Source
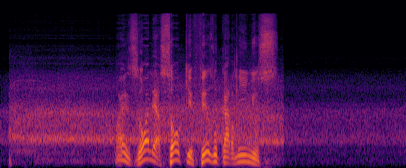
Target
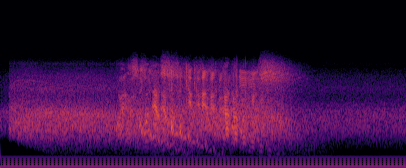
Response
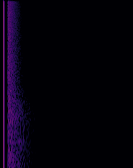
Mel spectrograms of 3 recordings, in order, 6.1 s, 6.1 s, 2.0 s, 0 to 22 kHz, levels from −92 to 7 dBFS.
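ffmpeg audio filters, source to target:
-filter_complex "[0:a]asuperpass=centerf=2100:order=20:qfactor=0.55,asplit=7[a][b][c][d][e][f][g];[b]adelay=127,afreqshift=-100,volume=-4dB[h];[c]adelay=254,afreqshift=-200,volume=-10.9dB[i];[d]adelay=381,afreqshift=-300,volume=-17.9dB[j];[e]adelay=508,afreqshift=-400,volume=-24.8dB[k];[f]adelay=635,afreqshift=-500,volume=-31.7dB[l];[g]adelay=762,afreqshift=-600,volume=-38.7dB[m];[a][h][i][j][k][l][m]amix=inputs=7:normalize=0,aeval=exprs='val(0)+0.00112*(sin(2*PI*50*n/s)+sin(2*PI*2*50*n/s)/2+sin(2*PI*3*50*n/s)/3+sin(2*PI*4*50*n/s)/4+sin(2*PI*5*50*n/s)/5)':c=same"

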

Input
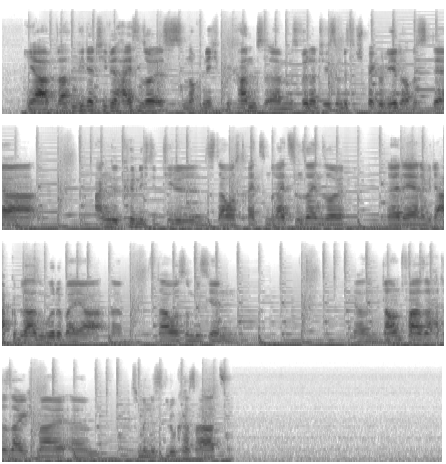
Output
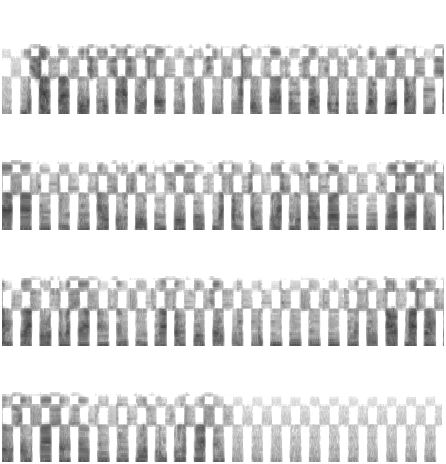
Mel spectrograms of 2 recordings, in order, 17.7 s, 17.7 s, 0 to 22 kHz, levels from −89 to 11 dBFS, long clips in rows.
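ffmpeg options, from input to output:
-filter_complex "[0:a]asettb=1/sr,asplit=3[a][b][c];[a]atrim=end=0.904[d];[b]atrim=start=0.9:end=3.34,asetpts=PTS-STARTPTS,afade=t=in:d=0.004:c=qsin,afade=t=out:st=2.436:d=0.004:c=qsin,equalizer=f=64:t=o:w=1.8:g=-10.5[e];[c]atrim=start=3.336[f];[d][e]acrossfade=d=0.004:c1=hsin:c2=qsin[g];[g][f]acrossfade=d=0.004:c1=qsin:c2=hsin,aeval=exprs='(mod(2.37*val(0)+1,2)-1)/2.37':c=same,aresample=8000,aresample=44100,afftfilt=real='re*gt(sin(2*PI*5.2*pts/sr)*(1-2*mod(floor(b*sr/1024/1400),2)),0)':imag='im*gt(sin(2*PI*5.2*pts/sr)*(1-2*mod(floor(b*sr/1024/1400),2)),0)':win_size=1024:overlap=0.75,volume=1.5dB"

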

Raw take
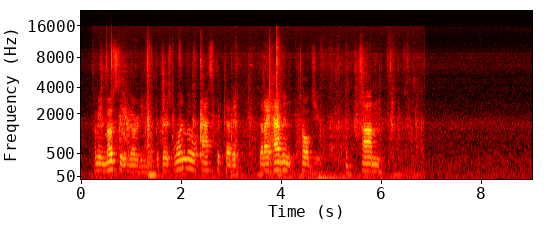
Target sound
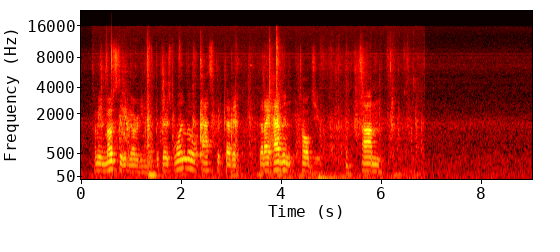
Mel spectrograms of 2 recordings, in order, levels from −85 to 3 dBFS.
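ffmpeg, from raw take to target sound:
-filter_complex "[0:a]asettb=1/sr,asplit=3[a][b][c];[a]atrim=end=2.554[d];[b]atrim=start=2.55:end=3.15,asetpts=PTS-STARTPTS,afade=t=in:d=0.004:c=qsin,afade=t=out:st=0.596:d=0.004:c=qsin,adynamicequalizer=threshold=0.00447:dfrequency=1600:dqfactor=1.3:tfrequency=1600:tqfactor=1.3:attack=5:release=100:ratio=0.375:range=3.5:mode=boostabove:tftype=bell[e];[c]atrim=start=3.146[f];[d][e]acrossfade=d=0.004:c1=hsin:c2=qsin[g];[g][f]acrossfade=d=0.004:c1=qsin:c2=hsin,volume=4.5dB"

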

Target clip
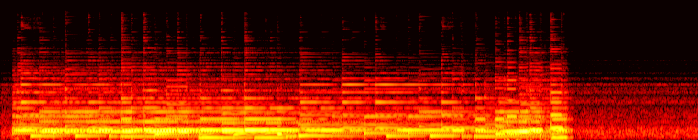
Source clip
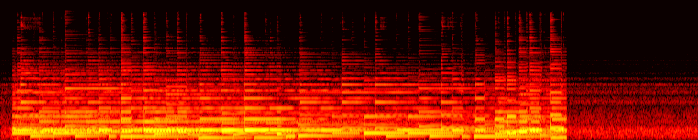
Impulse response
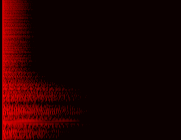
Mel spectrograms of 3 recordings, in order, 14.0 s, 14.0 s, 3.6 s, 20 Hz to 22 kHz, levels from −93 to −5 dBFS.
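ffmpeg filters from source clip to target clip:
-filter_complex "[0:a]highshelf=f=3.6k:g=-7.5,asplit=2[a][b];[b]adelay=19,volume=-4dB[c];[a][c]amix=inputs=2:normalize=0[d];[1:a]atrim=start_sample=2205,atrim=end_sample=6174[e];[d][e]afir=irnorm=-1:irlink=0,volume=3.5dB"

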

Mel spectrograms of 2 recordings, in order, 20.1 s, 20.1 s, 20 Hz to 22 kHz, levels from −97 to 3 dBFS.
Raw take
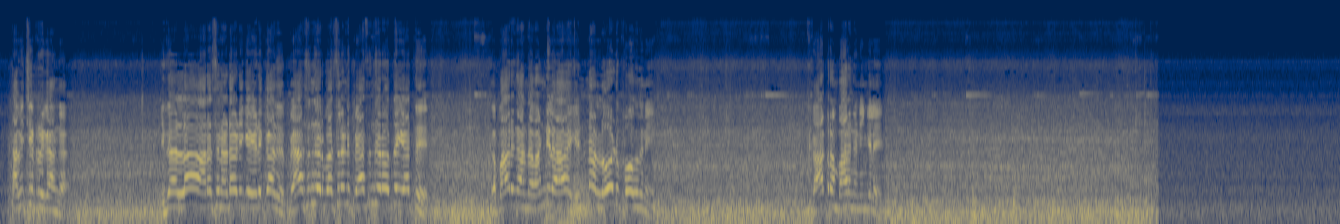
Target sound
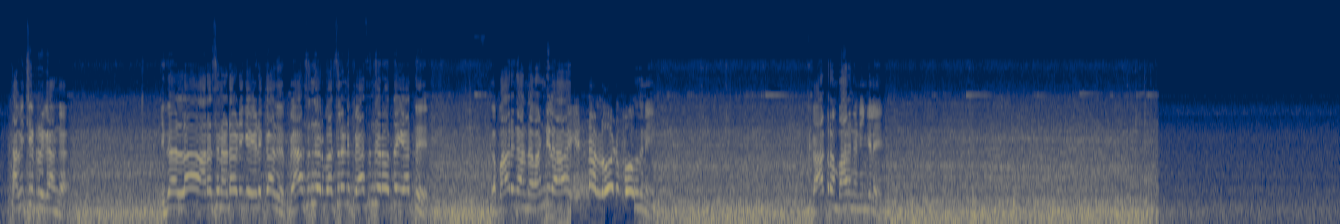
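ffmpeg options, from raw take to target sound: -filter_complex "[0:a]highshelf=f=2.3k:g=-9.5,acompressor=threshold=-28dB:ratio=2.5,asettb=1/sr,asplit=3[a][b][c];[a]atrim=end=8.554[d];[b]atrim=start=8.55:end=9.51,asetpts=PTS-STARTPTS,afade=t=in:d=0.004:c=qsin,afade=t=out:st=0.956:d=0.004:c=qsin,highpass=f=480:w=0.5412,highpass=f=480:w=1.3066,equalizer=f=520:t=q:w=4:g=7,equalizer=f=850:t=q:w=4:g=4,equalizer=f=1.7k:t=q:w=4:g=4,equalizer=f=2.8k:t=q:w=4:g=4,lowpass=f=3.6k:w=0.5412,lowpass=f=3.6k:w=1.3066[e];[c]atrim=start=9.506[f];[d][e]acrossfade=d=0.004:c1=hsin:c2=qsin[g];[g][f]acrossfade=d=0.004:c1=qsin:c2=hsin,asplit=2[h][i];[i]adelay=510,lowpass=f=2k:p=1,volume=-22.5dB,asplit=2[j][k];[k]adelay=510,lowpass=f=2k:p=1,volume=0.5,asplit=2[l][m];[m]adelay=510,lowpass=f=2k:p=1,volume=0.5[n];[h][j][l][n]amix=inputs=4:normalize=0,volume=-6dB"

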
